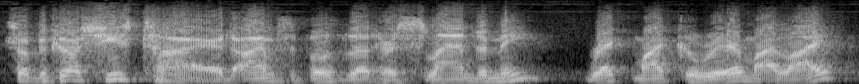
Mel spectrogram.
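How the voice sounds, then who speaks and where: A man's voice: medium pitch, big pitch swings, normal speed, pushed and bright, husky, exaggerated voice. An actor playing a calculating, indignant man suspected of murder, in emphatic, theatrical radio mystery style. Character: smooth, calculating, aggrieved brother-in-law suspected of murder. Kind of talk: old-time radio mystery acting. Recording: dull, lo-fi radio drama recording.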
